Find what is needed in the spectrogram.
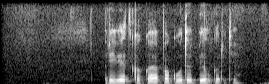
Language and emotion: Russian, neutral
